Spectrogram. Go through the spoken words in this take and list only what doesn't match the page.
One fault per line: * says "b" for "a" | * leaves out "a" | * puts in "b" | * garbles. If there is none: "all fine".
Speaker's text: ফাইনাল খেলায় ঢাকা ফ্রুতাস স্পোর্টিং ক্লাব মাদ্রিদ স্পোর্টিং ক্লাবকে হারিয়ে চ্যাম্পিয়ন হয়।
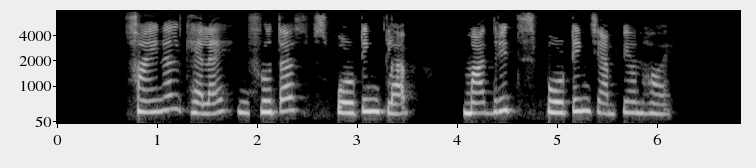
* leaves out "ঢাকা"
* leaves out "ক্লাবকে হারিয়ে"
